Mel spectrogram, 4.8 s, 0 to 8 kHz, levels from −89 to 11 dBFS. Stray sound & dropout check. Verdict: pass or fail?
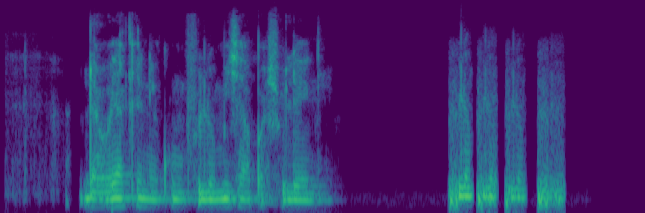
fail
